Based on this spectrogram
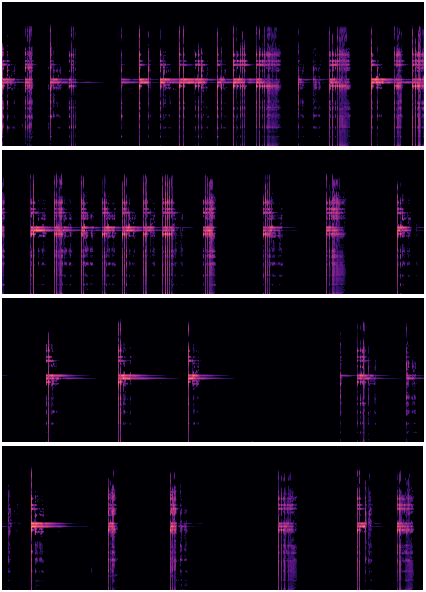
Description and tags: throwing knives - bounce
Bouncing two throwing knives off each other. It sounds kind of like those magnet toys that you throw up in the air and they make a warbling sound when they come together.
